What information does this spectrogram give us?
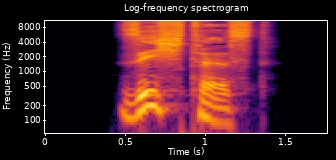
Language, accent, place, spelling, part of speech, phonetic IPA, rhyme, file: German, Germany, Berlin, sichtest, verb, [ˈzɪçtəst], -ɪçtəst, De-sichtest.ogg
- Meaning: inflection of sichten: 1. second-person singular present 2. second-person singular subjunctive I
